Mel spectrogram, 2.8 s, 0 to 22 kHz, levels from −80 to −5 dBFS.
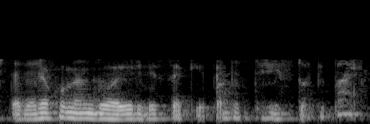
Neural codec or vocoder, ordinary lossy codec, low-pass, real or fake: codec, 44.1 kHz, 7.8 kbps, DAC; AAC, 16 kbps; 3.6 kHz; fake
